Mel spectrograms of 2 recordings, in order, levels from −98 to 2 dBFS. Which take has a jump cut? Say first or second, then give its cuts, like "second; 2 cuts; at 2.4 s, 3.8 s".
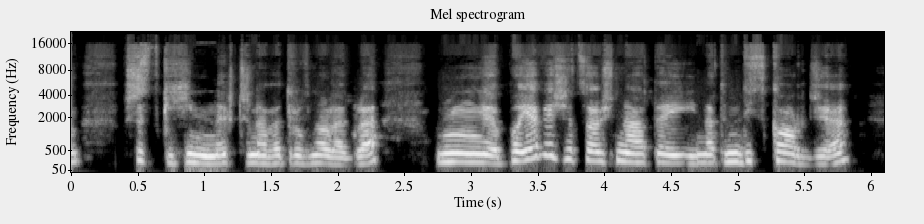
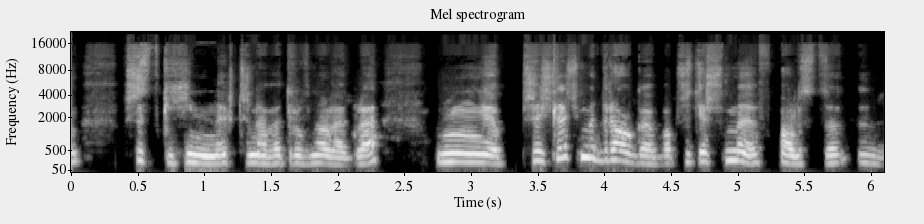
second; 1 cut; at 3.2 s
